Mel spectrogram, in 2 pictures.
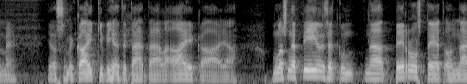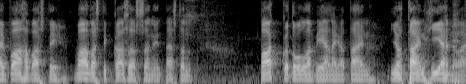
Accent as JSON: {"language": "Finnish", "town": "Naantali", "region": "Southwest Finland", "country": "Finland", "tie": "born or raised there", "also_born_or_lived": "Laitila / Turku region / Helsinki region", "lives_now": "Turku, Finland", "said": "lapsuuteni olen viettänyt puoliksi, ö, Vakka-Suomen keskuksessa Laitilassa ja sitten sen jälkeen olen viihtynyt Naantalissa siihen asti, että olen täysi-ikäisyyden saavuttanut."}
